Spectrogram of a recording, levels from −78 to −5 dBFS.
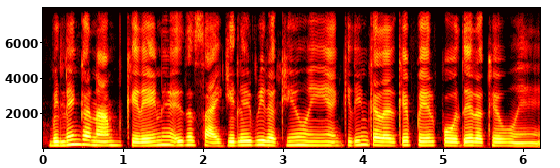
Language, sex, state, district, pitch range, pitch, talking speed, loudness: Hindi, female, Madhya Pradesh, Bhopal, 190-210 Hz, 200 Hz, 185 wpm, -16 LUFS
